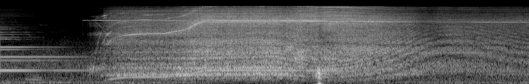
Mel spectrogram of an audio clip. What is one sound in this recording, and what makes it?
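An electric model plane motor whines and revs up to a high, steady pitch.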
